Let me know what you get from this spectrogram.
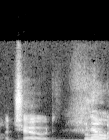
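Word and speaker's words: Ch'od: He's like giant amphibious, but his name is Chode, which I always pronounced it as Chad.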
